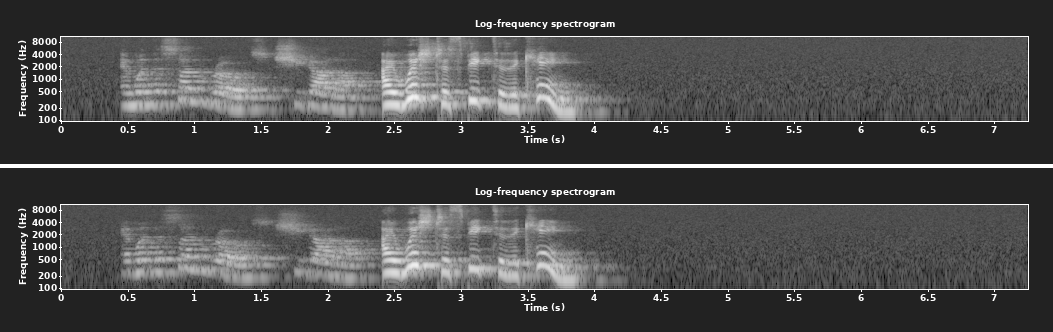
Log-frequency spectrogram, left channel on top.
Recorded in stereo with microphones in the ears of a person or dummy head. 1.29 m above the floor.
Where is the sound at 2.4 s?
15° left (ahead or behind), 0.7 m.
